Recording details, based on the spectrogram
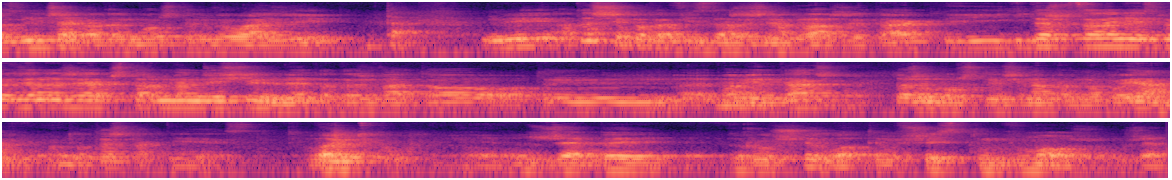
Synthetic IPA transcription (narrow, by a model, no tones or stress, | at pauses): ɛzɲit͡ʂɛɡɔt̪ɛnbuʂt̪ɨmvɘwaʑi | t̪ak | niat̪ɛʂɕɛpɔt̪ɾafʲizd̪aʐɘt͡ɕnaplaʐɘt̪akiːt̪ɛʂft̪salɛɲɛjɛst̪pɔvʲed͡ʑanɛʐɛjakʂt̪ɔɾmbɛɲd͡ʑɛɕilnɘt̪ɔt̪ɛʐvaɾt̪ɔɔ̰t̪ɘm | pamʲjɛnt̪at͡ɕt̪ɔʐɛbuʂt̪ɘmɕɛnapɛvnɔpɔjavʲḭbɔt̪ɔt̪ɛʂt̪akɲɛjɛ̰st̪ | vɔjt̪ku | ʐɛbɘɾuʂɘwɔt̪ɘmfʂɘst̪̚kʲimvmɔʐṵʐɛ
